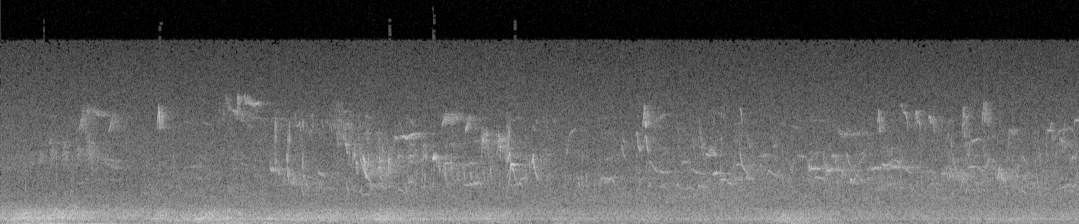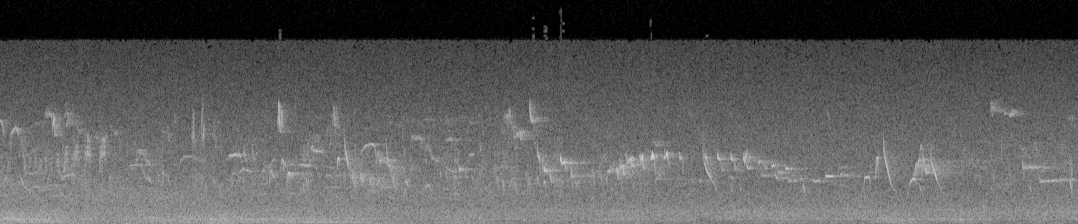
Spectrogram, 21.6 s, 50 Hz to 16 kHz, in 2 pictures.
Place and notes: erkrath, neandertal, flughimmel
flugzeugüberflug am morgen im frühjahr 07 - flugachse flughafen düsseldorf
soundmap nrw:
social ambiences/ listen to the people - in & outdoor nearfield recordings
